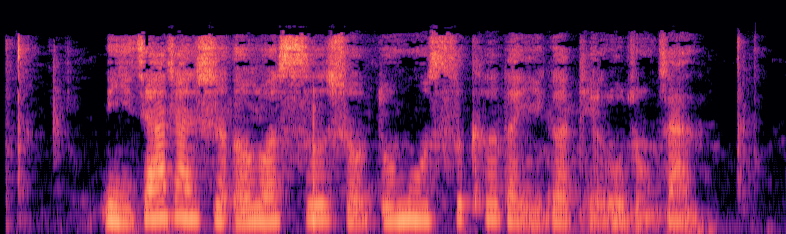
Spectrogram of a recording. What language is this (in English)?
Chinese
